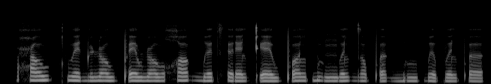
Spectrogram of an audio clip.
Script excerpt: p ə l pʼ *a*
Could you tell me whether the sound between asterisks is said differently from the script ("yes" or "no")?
yes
